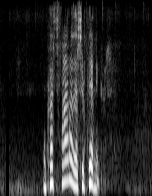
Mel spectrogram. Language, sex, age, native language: Icelandic, female, 40-49, Icelandic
